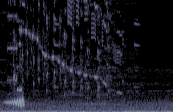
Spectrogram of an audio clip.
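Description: Electronic sound effects of a virtual coin toss on a touchscreen tablet: a short falling blip just after the start, then a quick run of tinkly notes stepping down in pitch over about a second.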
